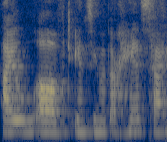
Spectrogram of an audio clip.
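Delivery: ordinary talk, nothing marked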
